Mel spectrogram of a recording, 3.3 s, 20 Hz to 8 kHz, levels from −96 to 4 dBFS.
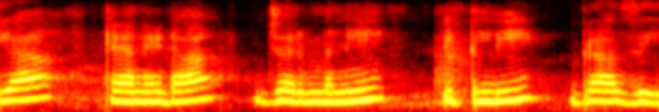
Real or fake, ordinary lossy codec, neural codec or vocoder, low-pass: fake; none; codec, 16 kHz, 4 kbps, FreqCodec, smaller model; none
